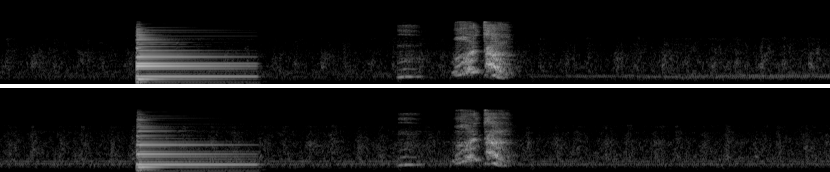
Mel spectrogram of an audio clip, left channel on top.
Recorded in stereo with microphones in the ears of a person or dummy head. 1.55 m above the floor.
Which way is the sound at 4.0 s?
70° left (ahead or behind).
